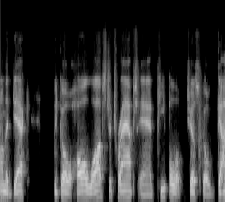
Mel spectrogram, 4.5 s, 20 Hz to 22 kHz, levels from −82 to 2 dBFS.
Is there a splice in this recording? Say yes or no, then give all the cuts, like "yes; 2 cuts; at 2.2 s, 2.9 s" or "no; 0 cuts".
no; 0 cuts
